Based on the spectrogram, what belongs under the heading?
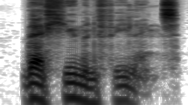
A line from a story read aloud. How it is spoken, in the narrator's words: I said gently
